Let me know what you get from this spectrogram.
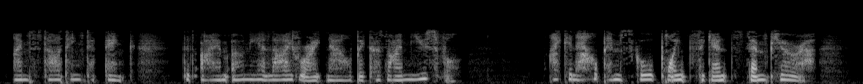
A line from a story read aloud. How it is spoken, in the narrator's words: I whispered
